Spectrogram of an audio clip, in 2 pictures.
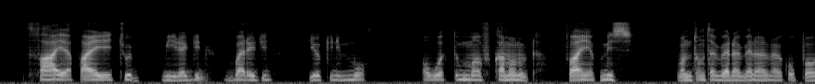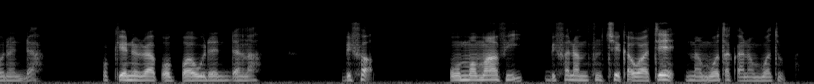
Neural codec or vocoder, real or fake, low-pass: autoencoder, 22.05 kHz, a latent of 192 numbers a frame, VITS, trained on many speakers; fake; 7.2 kHz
